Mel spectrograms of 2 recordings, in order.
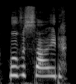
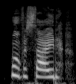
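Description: First: Even higher, loud desperate yell. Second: High, loud panicked yell. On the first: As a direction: shove past everyone with your voice. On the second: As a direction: shout to clear the way. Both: Acted. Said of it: "I yelled to a passerby".

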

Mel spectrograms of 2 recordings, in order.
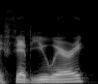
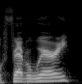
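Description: First: February said as feb-yoo-ary, without the r; common mistake. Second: February said with the r, feb-roo-ary; correct way. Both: Shown as a demonstration. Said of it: "They say February".

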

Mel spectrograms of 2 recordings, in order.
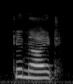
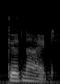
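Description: First: Put-on high, lively little-boy sign-off; cheerful child. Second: Tired reply. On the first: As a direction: call it out cheerfully as a small boy. Boy's cheerful good night. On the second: Acted. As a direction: murmur it wearily to a child. Tired woman's answering good night.

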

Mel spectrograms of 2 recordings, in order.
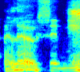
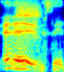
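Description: First: Low killer voice. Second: Deep killer voice. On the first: Quoting killer's phone line. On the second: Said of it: "like, a British accent". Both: Retold or imitated.

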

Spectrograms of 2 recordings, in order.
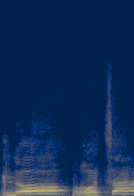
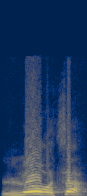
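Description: First: Drawn-out higher roaring no; slow roar. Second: A loud, gut-level roar of refusal. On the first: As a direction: stretch it into a long slow roar. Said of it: "שואגת, לא רוצה". (שאגה איטית ונמשכת) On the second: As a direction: roar it out as the soul bursting free. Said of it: "שאגה עצומה". (שאגה רועמת של סירוב) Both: Retold or imitated.

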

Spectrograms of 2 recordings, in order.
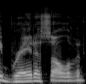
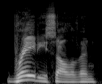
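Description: First: "Breda" ending in an uh sound; mispronounced name. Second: Said in the usual way. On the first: Shown as a demonstration. Host checks his own slip, saying "Breda" with an uh ending. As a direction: say "Breda" with uh in place of the final ee. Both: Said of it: "What did I say?".

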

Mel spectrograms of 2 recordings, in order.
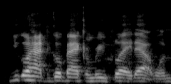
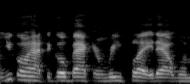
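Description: First: Laughing. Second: Said in the usual way. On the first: Real, not acted. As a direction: repeat it quickly with a laugh running through. Repeats it, laughing at herself.

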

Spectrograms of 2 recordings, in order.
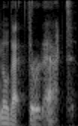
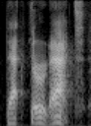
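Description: First: Said in the usual way. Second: "that third act" louder and slowed right down; stress on third act. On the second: Real, not acted. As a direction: lean hard on "third act". Repeats the phrase for emphasis.

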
